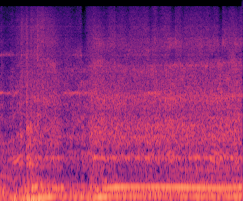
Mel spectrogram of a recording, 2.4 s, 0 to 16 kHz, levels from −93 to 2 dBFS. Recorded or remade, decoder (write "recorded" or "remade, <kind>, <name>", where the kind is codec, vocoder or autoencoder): remade, autoencoder, DAC-VAE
